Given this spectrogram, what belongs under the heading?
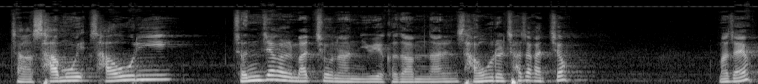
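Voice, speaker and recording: A male pastor preaching a fiery sermon, quizzing the congregation and swinging from shouts to hushed whispers. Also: a little high.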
